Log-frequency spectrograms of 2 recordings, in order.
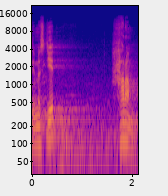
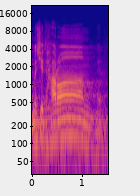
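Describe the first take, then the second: First: The second vowel of haram is short. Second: The second vowel of haram is long. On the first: The mosque is honored. The speaker calls it right. "Sholat di masjid haram" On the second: The mosque is forbidden. The speaker calls it wrong. "Jangan bilang sholat di masjid haram, salah artinya"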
